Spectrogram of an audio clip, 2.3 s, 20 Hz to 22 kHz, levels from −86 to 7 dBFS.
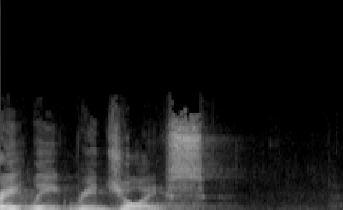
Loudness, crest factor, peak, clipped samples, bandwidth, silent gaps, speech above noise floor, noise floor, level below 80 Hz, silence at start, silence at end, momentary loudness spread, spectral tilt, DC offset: -24 LUFS; 22 dB; -4 dBFS; under 0.1%; 11 kHz; none; 44 dB; -66 dBFS; -70 dBFS; 0 s; 0.95 s; 7 LU; -4.5 dB/octave; under 0.1%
